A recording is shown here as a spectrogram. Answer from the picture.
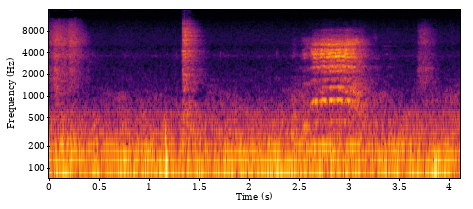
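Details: An angry domestic cat kept indoors gives three breathy, noisy hiss bursts, the longest lasting about half a second. A faint whine runs through it, with no other voices.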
